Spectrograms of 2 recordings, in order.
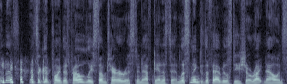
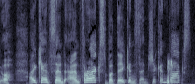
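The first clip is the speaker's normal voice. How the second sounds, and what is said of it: Put-on accent, vaguely Russian. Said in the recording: “that was not a terrorist Afghani accent... It was kind of Russian Jew. I don't know what was going on there.”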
